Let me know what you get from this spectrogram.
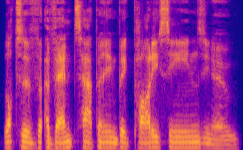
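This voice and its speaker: A man's voice: lowish voice, steady tone, normal speed, dry recording, studio quality. A young man from Hong Kong, a podcast guest, tells his life story in a rambling, reflective way with many restarts. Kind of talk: casual storytelling interview.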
